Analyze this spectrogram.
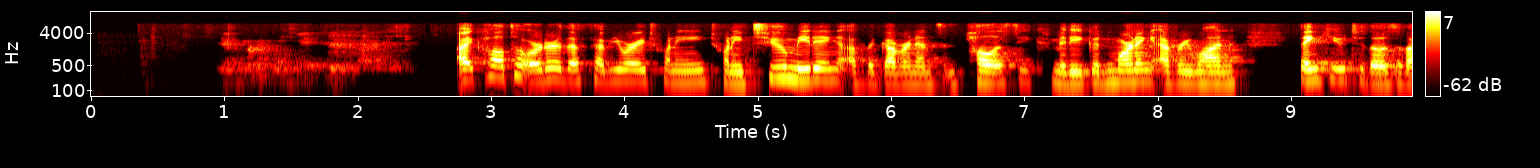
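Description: A woman speaks calmly into a microphone, heard over an online call.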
